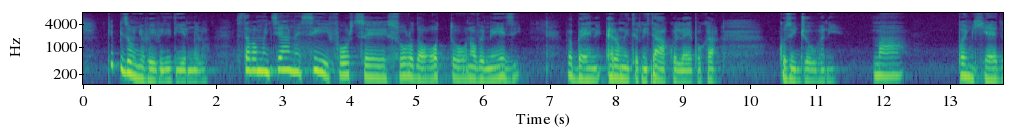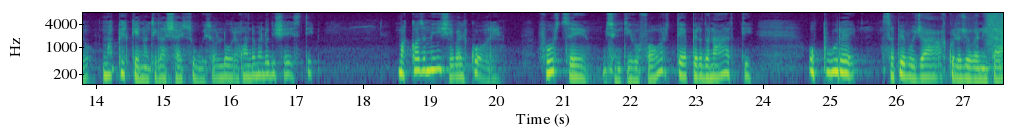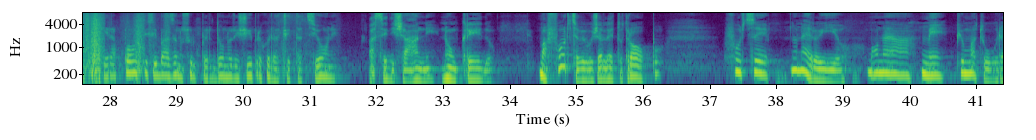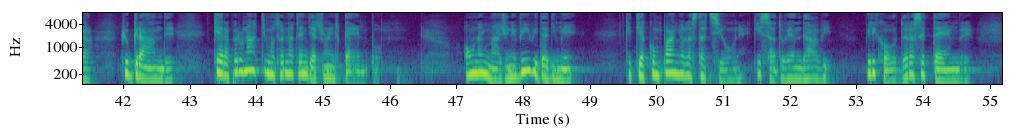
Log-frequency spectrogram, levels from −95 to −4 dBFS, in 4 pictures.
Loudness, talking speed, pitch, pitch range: -27 LUFS, 125 wpm, 175 Hz, 145-210 Hz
